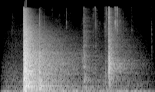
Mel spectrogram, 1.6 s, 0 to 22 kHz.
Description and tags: Grabación del sonido de cerrar una taquilla del campus Upf-poblenou. Grabado con zoom H2 y editado con Audacity.
Recording of the sound of a locker in Upf-Poblenou Campus. Recorded with Zoom H2 and edited with Audacity.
